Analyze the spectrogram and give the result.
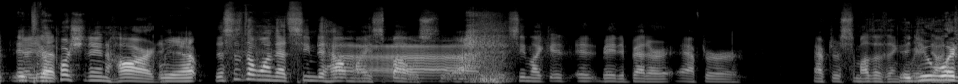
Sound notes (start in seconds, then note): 3.2 groaning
